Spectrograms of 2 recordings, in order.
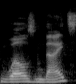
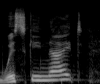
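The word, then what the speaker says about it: Welsknight: on hermitcraft also I mispronounced Will's Knight's name I used to call him whiskey Knight um I really don't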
